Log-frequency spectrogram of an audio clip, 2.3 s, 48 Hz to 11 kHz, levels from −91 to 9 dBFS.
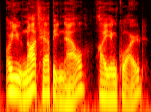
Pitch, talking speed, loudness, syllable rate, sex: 105 Hz, 185 wpm, -18 LUFS, 5.6 syllables/s, male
